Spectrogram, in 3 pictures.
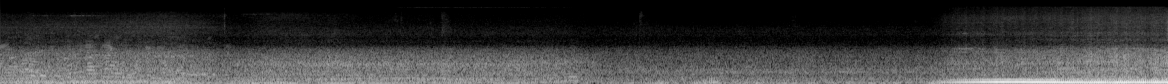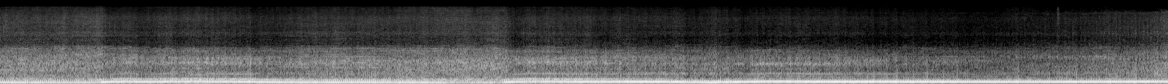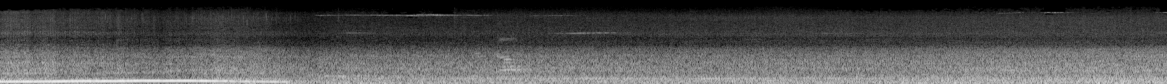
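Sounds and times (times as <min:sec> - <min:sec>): car engine deep exhaust note: 0:09.3 - 0:26.4.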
